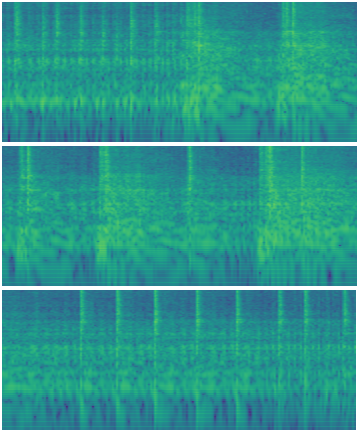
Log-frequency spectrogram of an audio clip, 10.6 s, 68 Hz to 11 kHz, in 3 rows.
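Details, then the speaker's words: 1985 CR500 two-stroke engine in a 2007 CRF450R chassis with the muffler fitted, choke just turned off, cold windy day: big single crackles and blips, revs hanging with a soft burble; smoky and still running a bit rich. "I just turned off the choke motor sounds different with a muffler on it sounds pretty good huh it it's still a bit Rich"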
